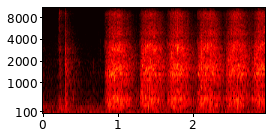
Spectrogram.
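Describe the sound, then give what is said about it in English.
A couple of faint clicks as the blade engages, then a food processor pulsing garlic in about six quick, evenly spaced, fairly loud whirring bursts, with no one talking. “And we're gonna pulse it”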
